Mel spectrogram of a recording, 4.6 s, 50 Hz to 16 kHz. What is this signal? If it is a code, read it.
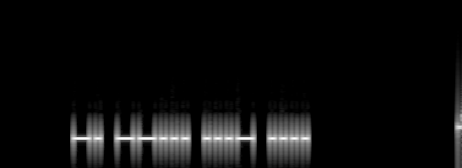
Morse code, heard as a keyed tone, about 21 wpm, 700 Hz. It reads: N7VH
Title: USA Call Signs - 4 Characters - 3x Character Spacing - 22wpm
